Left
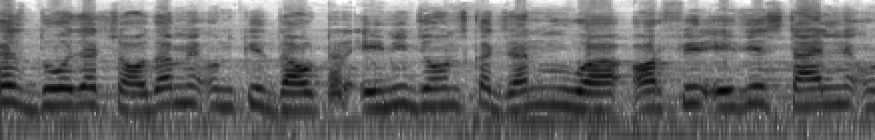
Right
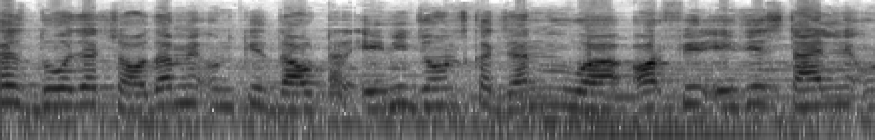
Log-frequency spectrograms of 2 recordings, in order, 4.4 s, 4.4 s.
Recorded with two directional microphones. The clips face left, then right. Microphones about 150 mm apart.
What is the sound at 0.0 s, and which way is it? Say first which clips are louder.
Speech: left 8 dB; 40° left (ahead or behind).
